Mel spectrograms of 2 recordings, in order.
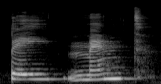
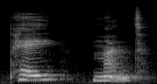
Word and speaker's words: payment: Y si tu cerebro te dice que la pronunciación es payment con E, el cerebro te está engañando. Yo te invito a que visites el diccionario de Cambridge y busques la palabra y cierres los ojos y escuches atentamente. No es payment. No, es payment, payment.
